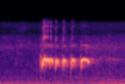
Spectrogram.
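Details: A kept zebra dove (perkutut) sings one brief, clear phrase: several quick clipped cooing notes followed by a longer final note that fades, with a quiet low background rumble.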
